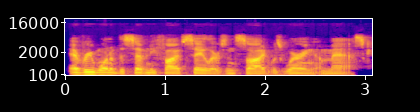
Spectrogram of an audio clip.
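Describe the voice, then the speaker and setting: A man with a low, crisp-edged voice narrates an audiobook from a script, as the author. The recording is slightly dull and lo-fi. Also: steady tone, fast, pushed and bright. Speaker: author reading own book.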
